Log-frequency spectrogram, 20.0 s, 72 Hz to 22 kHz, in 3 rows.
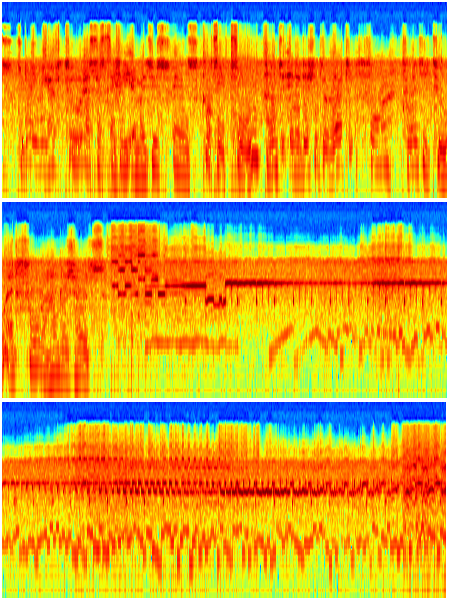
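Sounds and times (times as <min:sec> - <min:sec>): low warbling data tones: 0:00.0 - 0:20.0
radio band noise: 0:00.0 - 0:20.0
stepped digital beeps: 0:06.8 - 0:20.0
high whistle with sync ticks: 0:08.3 - 0:20.0.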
